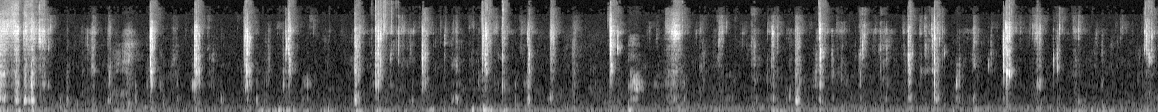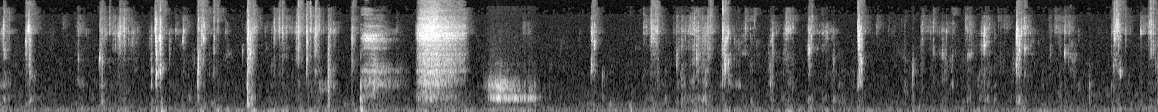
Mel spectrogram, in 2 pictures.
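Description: Close-up eating sounds: irregular crunching, biting and chewing of crispy, hard-fried fish. About twenty seconds in there is one longer, louder rush of noise.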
